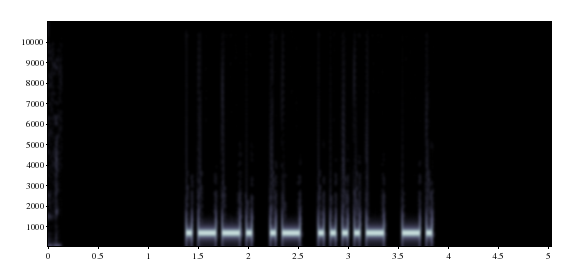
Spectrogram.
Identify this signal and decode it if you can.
Morse code, heard as a keyed tone, about 20 wpm, 700 Hz. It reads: PA4N
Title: Call Signs Repeated 2x - 20wpm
